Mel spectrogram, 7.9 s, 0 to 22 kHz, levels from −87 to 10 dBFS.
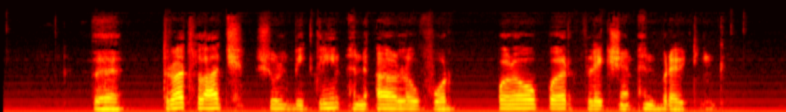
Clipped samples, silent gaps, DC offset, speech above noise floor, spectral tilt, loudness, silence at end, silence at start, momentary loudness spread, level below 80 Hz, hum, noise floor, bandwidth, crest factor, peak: under 0.1%; none; under 0.1%; 27 dB; -6 dB/octave; -21 LUFS; 0.65 s; 0.95 s; 11 LU; -44 dBFS; none; -47 dBFS; 13 kHz; 18 dB; -4 dBFS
